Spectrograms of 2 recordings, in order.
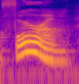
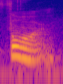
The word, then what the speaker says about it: forum: 片里，我有讨论到 forum 论坛这一个字的第二个音节也是 schwa sound，而它也常会被误念成 form，所以在这里提醒大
